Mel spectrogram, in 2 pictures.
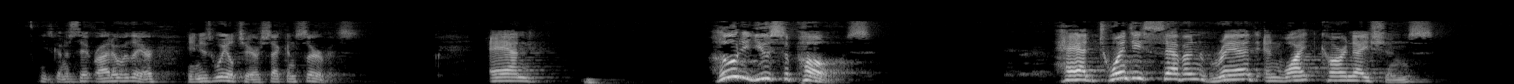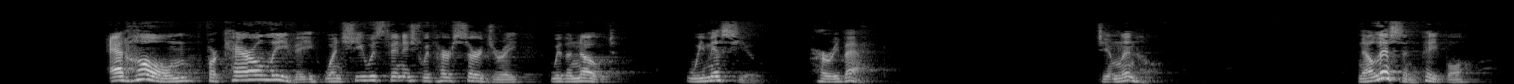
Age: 50-69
